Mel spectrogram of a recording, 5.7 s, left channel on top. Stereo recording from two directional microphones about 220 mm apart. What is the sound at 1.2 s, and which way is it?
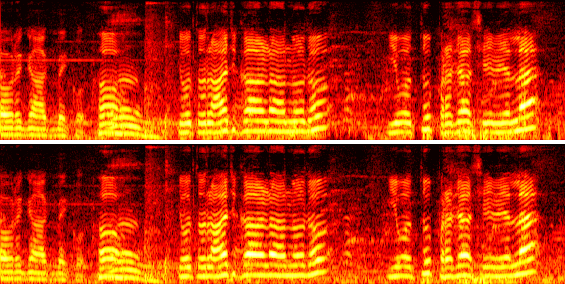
Speech, 25° left (ahead or behind).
